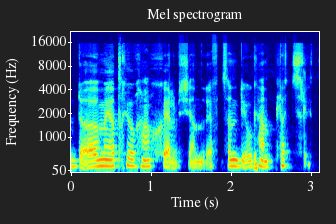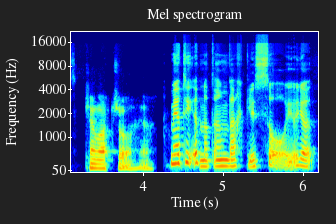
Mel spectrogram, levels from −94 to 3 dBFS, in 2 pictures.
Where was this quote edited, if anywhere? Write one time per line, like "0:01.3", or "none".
0:01.8
0:04.7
